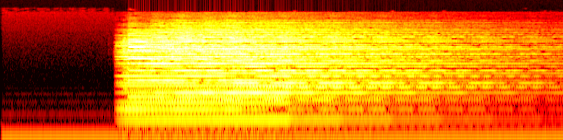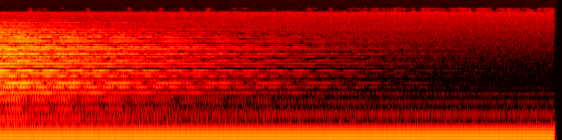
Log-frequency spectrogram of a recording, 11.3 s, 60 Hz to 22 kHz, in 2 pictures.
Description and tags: Ringing D6 Chord
A heavily processed D6 chord played on a Stratocaster with noiseless pickups and processed through a DigiTech GSP 2101 ProArtist tube processor at 11:45PM here in Collingswood, NJ, USA.
chord, drone, guitar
